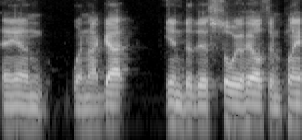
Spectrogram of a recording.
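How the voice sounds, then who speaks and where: Heard in a very clean recording with a silent background, a plain, everyday voice speaks at a moderate pace. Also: man. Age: 60s. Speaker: citrus grower and soil health consultant. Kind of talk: podcast conversation.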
